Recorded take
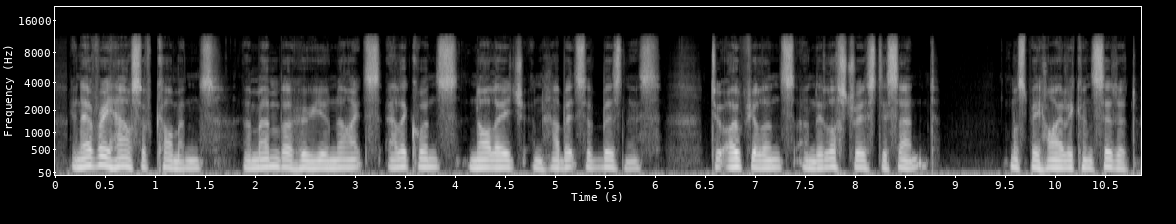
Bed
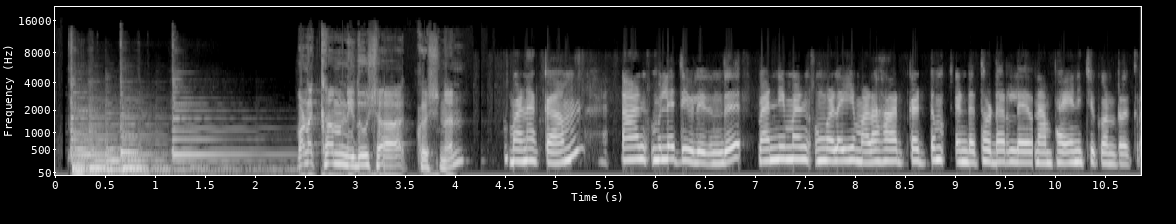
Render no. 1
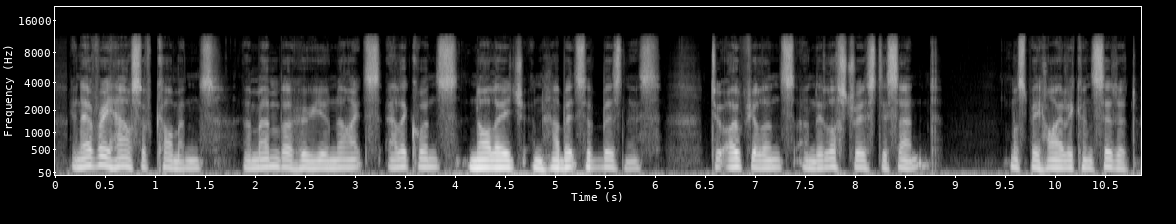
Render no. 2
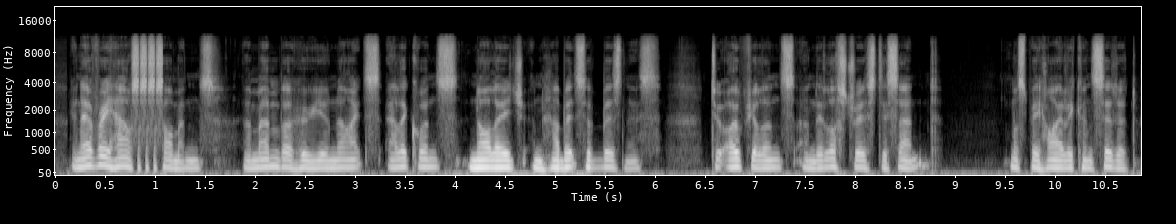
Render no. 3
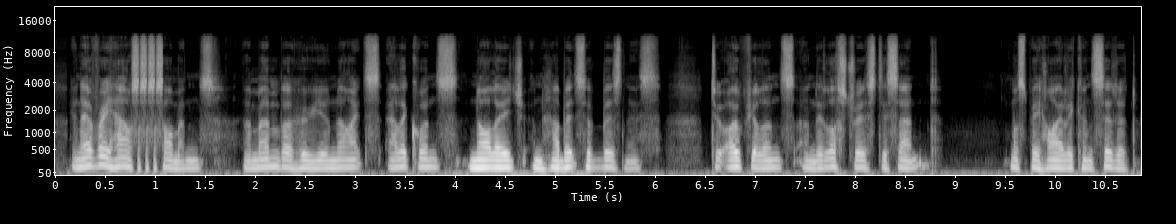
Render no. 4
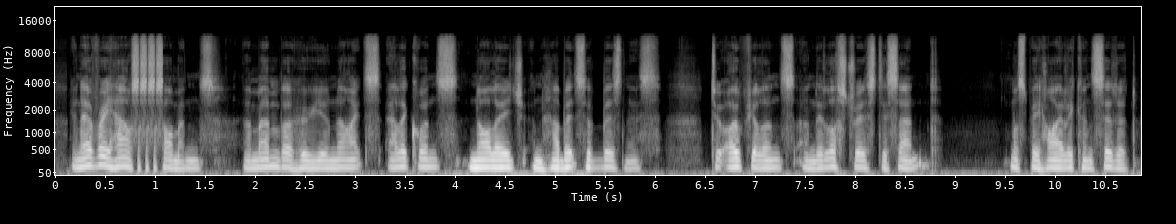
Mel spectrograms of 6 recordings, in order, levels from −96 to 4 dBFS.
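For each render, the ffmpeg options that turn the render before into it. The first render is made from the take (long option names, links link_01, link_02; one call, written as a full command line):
ffmpeg -i in.wav -filter_complex "[0:a]asettb=1/sr,asplit=3[link_01][link_02][link_03];[link_01]atrim=end=3.904[link_04];[link_02]atrim=start=3.9:end=5.36,asetpts=PTS-STARTPTS,afade=type=in:duration=0.004:curve=qsin,afade=type=out:start_time=1.456:duration=0.004:curve=qsin,lowshelf=frequency=400:gain=9.5[link_05];[link_03]atrim=start=5.356[link_06];[link_04][link_05]acrossfade=duration=0.004:curve1=hsin:curve2=qsin[link_07];[link_07][link_06]acrossfade=duration=0.004:curve1=qsin:curve2=hsin,asettb=1/sr,asplit=3[link_08][link_09][link_10];[link_08]atrim=end=8.684[link_11];[link_09]atrim=start=8.68:end=9.58,asetpts=PTS-STARTPTS,afade=type=in:duration=0.004:curve=qsin,afade=type=out:start_time=0.896:duration=0.004:curve=qsin,asplit=2[link_12][link_13];[link_13]adelay=30,volume=-6dB[link_14];[link_12][link_14]amix=inputs=2:normalize=0,atrim=end_sample=39690[link_15];[link_10]atrim=start=9.576[link_16];[link_11][link_15]acrossfade=duration=0.004:curve1=hsin:curve2=qsin[link_17];[link_17][link_16]acrossfade=duration=0.004:curve1=qsin:curve2=hsin" out.wav
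ffmpeg -i in.wav -filter_complex "[0:a]asplit=5[link_01][link_02][link_03][link_04][link_05];[link_01]atrim=end=0.842[link_06];[link_02]atrim=start=0.758:end=0.842[link_07];[link_03]atrim=start=0.758:end=0.842[link_08];[link_04]atrim=start=0.758:end=0.842[link_09];[link_05]atrim=start=1.078[link_10];[link_06][link_07]acrossfade=duration=0.004:curve1=hsin:curve2=hsin[link_11];[link_11][link_08]acrossfade=duration=0.004:curve1=hsin:curve2=hsin[link_12];[link_12][link_09]acrossfade=duration=0.004:curve1=hsin:curve2=hsin[link_13];[link_13][link_10]acrossfade=duration=0.004:curve1=hsin:curve2=hsin" out.wav
ffmpeg -i in.wav -af "equalizer=frequency=1000:width_type=o:width=1:gain=6,equalizer=frequency=2000:width_type=o:width=1:gain=-11,equalizer=frequency=8000:width_type=o:width=1:gain=-9" out.wav
ffmpeg -i in.wav -af "volume=2dB,alimiter=limit=-2dB:level=0:latency=1" out.wav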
